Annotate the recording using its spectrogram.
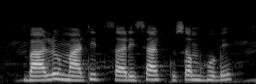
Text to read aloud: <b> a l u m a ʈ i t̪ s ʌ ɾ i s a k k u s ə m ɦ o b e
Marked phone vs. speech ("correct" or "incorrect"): correct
